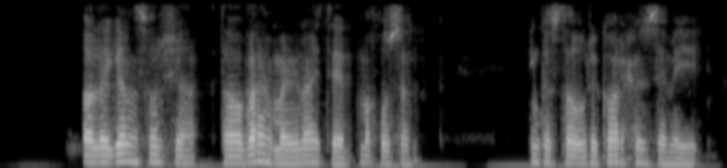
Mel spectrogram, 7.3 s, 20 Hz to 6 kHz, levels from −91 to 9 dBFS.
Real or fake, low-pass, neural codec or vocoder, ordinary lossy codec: real; 5.4 kHz; none; AAC, 24 kbps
